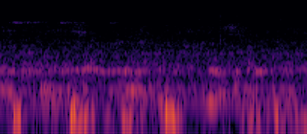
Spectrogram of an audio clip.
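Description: Several muffled low thuds a few tenths of a second apart, over a steady electrical hum: keystrokes on a computer keyboard picked up through a video-call microphone.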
